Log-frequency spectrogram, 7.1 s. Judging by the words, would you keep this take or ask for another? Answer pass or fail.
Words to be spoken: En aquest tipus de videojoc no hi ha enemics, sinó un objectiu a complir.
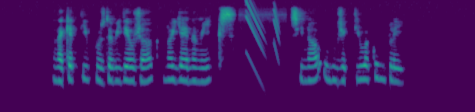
pass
